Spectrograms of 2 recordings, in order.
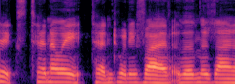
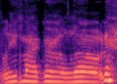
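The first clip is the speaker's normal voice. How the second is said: put-on drunk voice, higher pitched; 4 semitones higher, 4 dB louder than usual. Retelling what the other speaker said while drunk: imitating a drunk voice. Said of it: "you were drunk on Deadly's panel and you were like".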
